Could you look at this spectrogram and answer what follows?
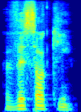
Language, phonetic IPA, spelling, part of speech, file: Polish, [vɨˈsɔci], wysoki, adjective, Pl-wysoki.ogg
